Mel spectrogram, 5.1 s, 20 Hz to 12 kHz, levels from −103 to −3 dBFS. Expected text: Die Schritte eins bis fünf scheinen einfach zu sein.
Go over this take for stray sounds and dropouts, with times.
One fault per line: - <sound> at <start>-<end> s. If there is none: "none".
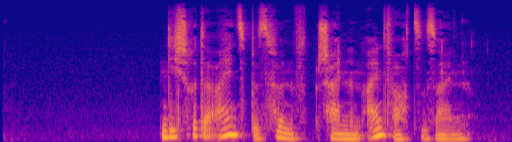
none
